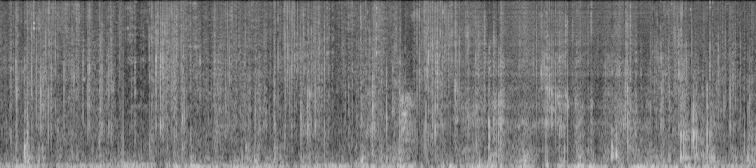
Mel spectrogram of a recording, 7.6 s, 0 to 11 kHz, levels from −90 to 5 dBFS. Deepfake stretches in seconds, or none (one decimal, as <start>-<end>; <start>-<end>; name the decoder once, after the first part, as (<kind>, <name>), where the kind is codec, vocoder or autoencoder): 4.5-6.5 (codec, SNAC)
